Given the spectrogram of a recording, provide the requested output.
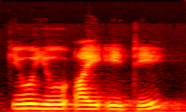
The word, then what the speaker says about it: quiet: way to pronounce quiet q-u-i-e-t and q-u-i-t-e so how do you pronounce q-u-i-t it is quite and uh q-u-i-e-t it is quiet and you know the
